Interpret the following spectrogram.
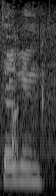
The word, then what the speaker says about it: Duggan: Yeah, it's Duggan.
